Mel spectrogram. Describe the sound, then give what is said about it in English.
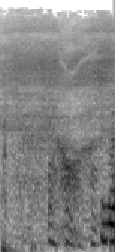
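A voice imitates the Baron noisily slurping his soup: breathy, hissing sucking sounds that rise in loudness, ending in a brief voiced, tonal squeak. “The Baron is slurping his soup rather noisily”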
